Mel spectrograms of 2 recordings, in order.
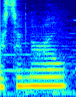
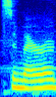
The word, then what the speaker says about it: Sumeru: Or Sumeru? I pronounce it Sumeru just because I got corrected so many times when I first heard about the region's release.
